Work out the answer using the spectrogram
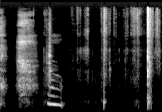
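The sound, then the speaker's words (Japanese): Aluminium foil is crinkled and crunched by hand in short, irregular bursts of crisp rustling. The sound stays fairly quiet throughout. “二つ目のアイテムは、アルミホイルなんやけど、これは、はらぺこちゃん”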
